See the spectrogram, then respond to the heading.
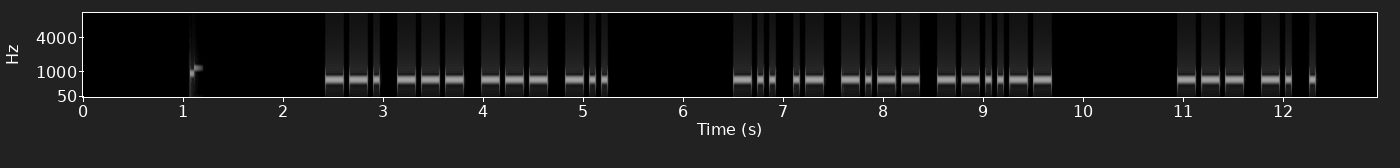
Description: Morse code, heard as a keyed tone, about 20 wpm, 700 Hz. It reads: GOOD DAY, ONE
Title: 3x Word-Spacing - Sentences from Top 200 Words - 20wpm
